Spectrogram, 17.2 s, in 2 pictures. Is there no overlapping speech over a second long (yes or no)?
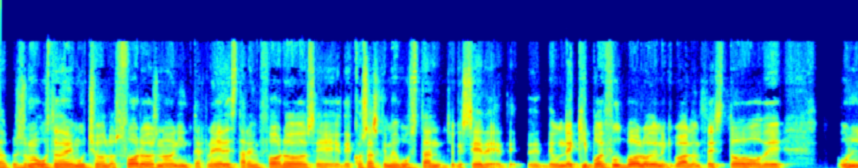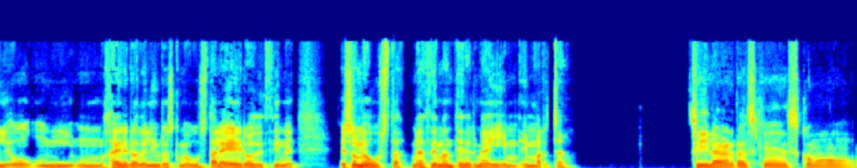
yes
